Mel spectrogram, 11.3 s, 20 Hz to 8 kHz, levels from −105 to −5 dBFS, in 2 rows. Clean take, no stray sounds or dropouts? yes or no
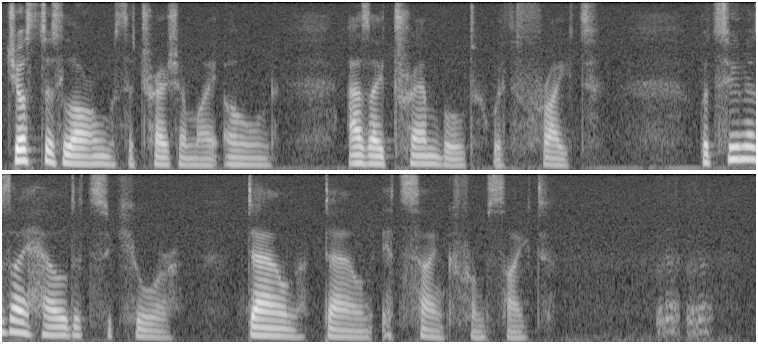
no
